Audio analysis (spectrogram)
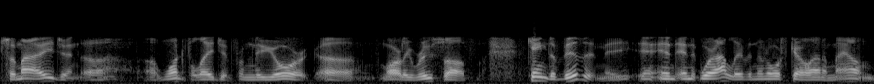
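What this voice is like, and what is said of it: Speaker's own regional American accent. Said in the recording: “people hear my accent or they think of the Appalachian Mountains”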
